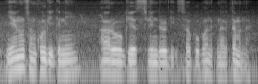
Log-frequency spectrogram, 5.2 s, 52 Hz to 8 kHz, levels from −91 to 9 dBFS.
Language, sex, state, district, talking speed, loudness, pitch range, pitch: Garo, male, Meghalaya, West Garo Hills, 115 wpm, -16 LUFS, 95-110 Hz, 105 Hz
